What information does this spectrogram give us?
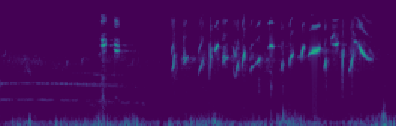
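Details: Wild European goldfinch singing: after a quiet start, a rapid high twittering run of bright, buzzy and liquid notes fills the last two seconds, over a low background rumble.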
